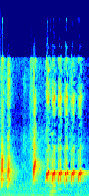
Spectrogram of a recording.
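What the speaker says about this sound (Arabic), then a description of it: "هذا بيدي هسه وقاعد يغرد" A bulbul held in the hand sings up close, a few sharp chirps followed by a rapid, even run of six or seven bright whistled notes, loud and clear against near silence.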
